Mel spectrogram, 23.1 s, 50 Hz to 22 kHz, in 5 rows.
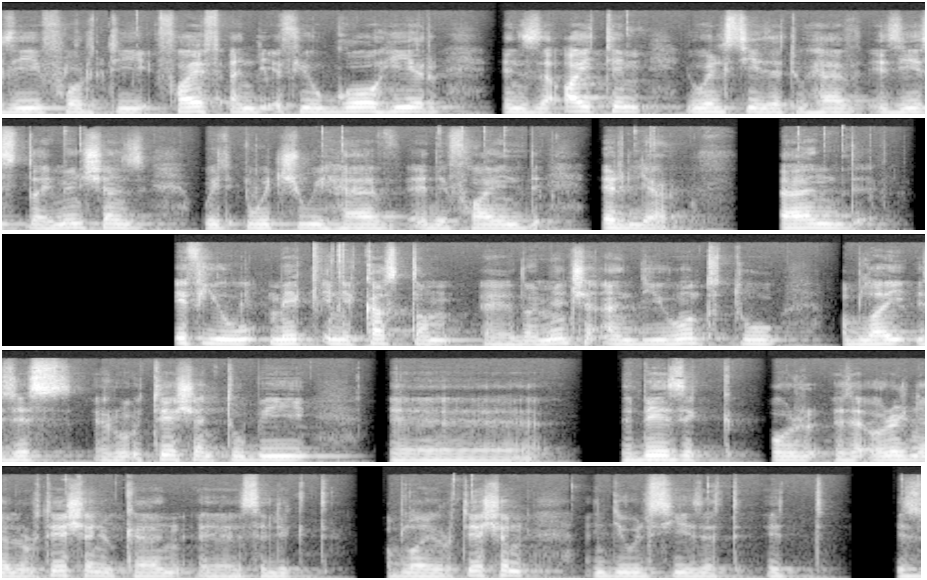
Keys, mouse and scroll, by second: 1.3 r, 1.3 n, 3.0 click, 15.6 ctrl+a, 18.6 c, 20.2 ctrl+a, 21.3 middle click, 22.1-22.4 scroll up 1, 22.9 click, 22.9-23.0 scroll up 1.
